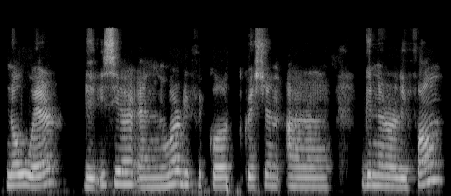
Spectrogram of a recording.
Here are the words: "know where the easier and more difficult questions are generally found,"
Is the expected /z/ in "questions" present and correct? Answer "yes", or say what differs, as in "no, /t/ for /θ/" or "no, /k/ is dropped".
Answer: no, /z/ is dropped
